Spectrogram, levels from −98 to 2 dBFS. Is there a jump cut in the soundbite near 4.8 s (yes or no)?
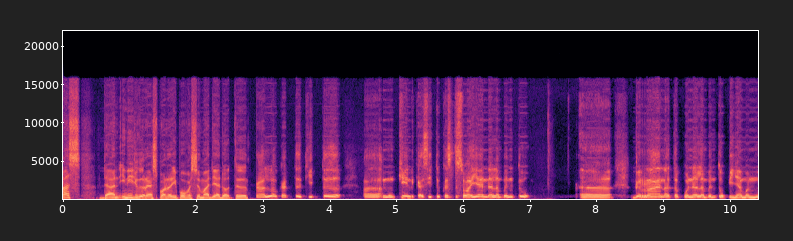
yes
